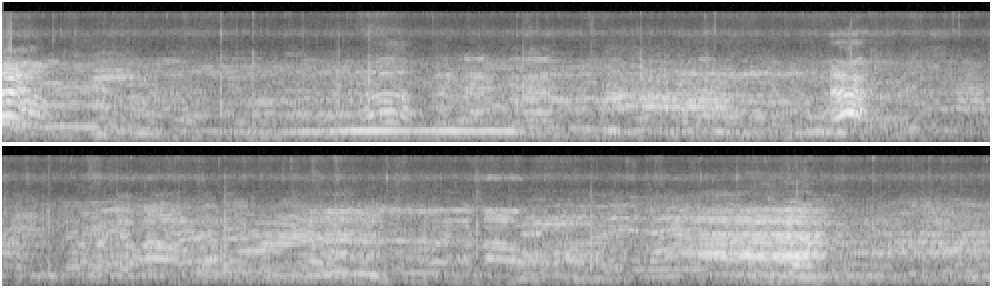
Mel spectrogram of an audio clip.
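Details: Sahiwal breed bull at a cattle market in Chittagong, Bangladesh, on the second day of Eid, during rain; a long, low, drawn-out moo with steady harmonics, then shorter lowing, over constant crowd chatter and men talking.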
